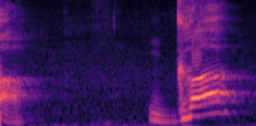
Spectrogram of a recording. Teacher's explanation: घ घ का उच्चारण करने पर हमारी जो तंत्र है उसमें हल्का-सा कंपन होता है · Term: घोष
